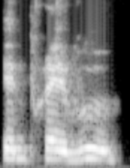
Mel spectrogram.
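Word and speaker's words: imprévu: this is the French it's imprevu which sounds like improve all right here here's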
